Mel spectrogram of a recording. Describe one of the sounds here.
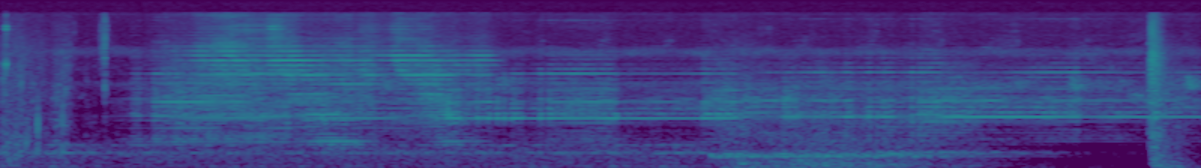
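Magic spells shimmer and chime in a game.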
